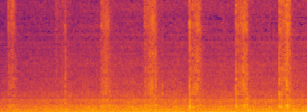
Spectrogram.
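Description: A knife cutting thin slices of onion on a cutting board makes faint, crisp, evenly spaced cuts, several in a row, over a steady background hiss.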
